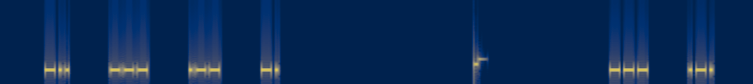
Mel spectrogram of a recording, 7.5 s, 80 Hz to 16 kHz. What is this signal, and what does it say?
Morse code, heard as a keyed tone, about 34 wpm, spaced as for 16 wpm, 690 Hz. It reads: DOWN OR
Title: 4x Character Spacing - Top 100 Words - 35wpm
